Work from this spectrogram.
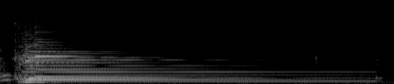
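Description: A single guitar chord is strummed with the low E and A strings muted, one bright attack that rings out and decays slowly and cleanly for several seconds before being damped.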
